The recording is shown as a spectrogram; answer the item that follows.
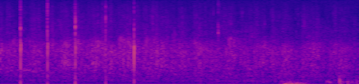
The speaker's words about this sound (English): before I start my presentation, I think everybody should give a big round of applause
